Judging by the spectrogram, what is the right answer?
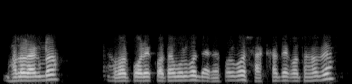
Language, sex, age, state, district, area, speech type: Bengali, male, 60+, West Bengal, Purba Bardhaman, urban, conversation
